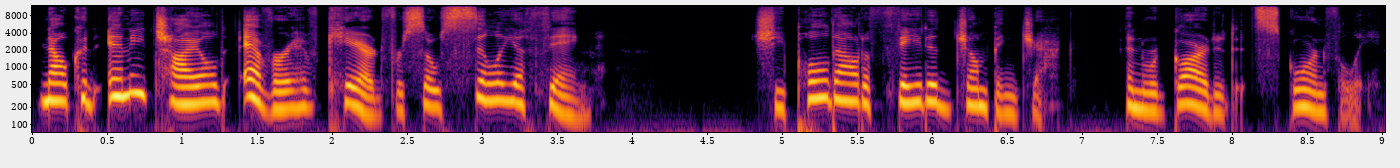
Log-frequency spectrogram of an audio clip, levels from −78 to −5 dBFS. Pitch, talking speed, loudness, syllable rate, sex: 215 Hz, 155 wpm, -18 LUFS, 4.6 syllables/s, female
